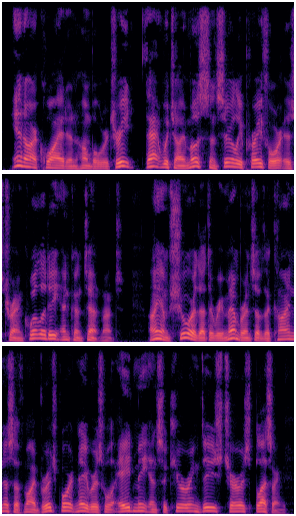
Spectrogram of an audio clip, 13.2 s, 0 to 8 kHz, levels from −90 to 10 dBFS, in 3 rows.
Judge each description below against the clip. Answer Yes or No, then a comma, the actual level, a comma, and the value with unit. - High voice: No, medium, 140 Hz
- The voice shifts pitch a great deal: Yes, wide, 7.1 semitones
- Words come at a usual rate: Yes, average, 175 wpm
